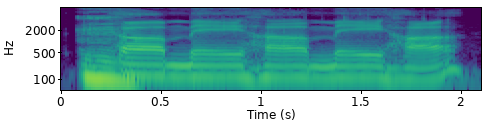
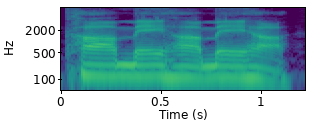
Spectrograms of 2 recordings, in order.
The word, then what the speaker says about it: Kamehameha: Is it kamya or is it so if you actually if you pronounce it phonetically like English it looks like kameha but in Japanese it sounds like kamehameha.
